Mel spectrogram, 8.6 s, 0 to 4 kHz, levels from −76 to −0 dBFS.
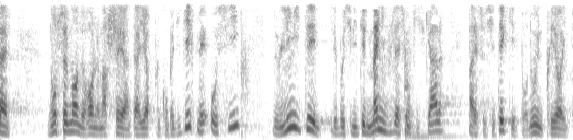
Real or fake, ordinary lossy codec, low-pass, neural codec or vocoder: real; MP3, 24 kbps; 3.6 kHz; none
